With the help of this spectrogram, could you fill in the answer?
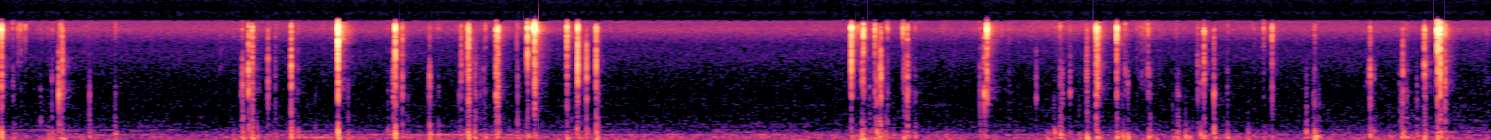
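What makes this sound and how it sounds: Long acrylic nails tap and scratch across a flat sheet of acrylic rhinestone stickers on white backing. Quiet, sharp, bright clicks come in irregular bursts over a low steady hum, with a lull in the middle before the tapping resumes. Each click dies away almost instantly.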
